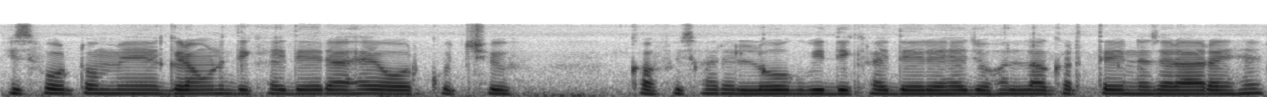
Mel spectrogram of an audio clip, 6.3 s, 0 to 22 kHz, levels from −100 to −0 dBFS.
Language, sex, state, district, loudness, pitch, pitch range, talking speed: Hindi, male, Rajasthan, Bikaner, -15 LUFS, 155 Hz, 150-155 Hz, 235 wpm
